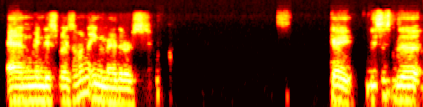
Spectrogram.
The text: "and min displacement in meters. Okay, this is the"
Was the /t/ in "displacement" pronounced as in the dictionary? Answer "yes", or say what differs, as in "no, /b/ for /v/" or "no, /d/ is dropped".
no, /t/ is dropped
